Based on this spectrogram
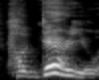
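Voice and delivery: loud, outraged burst; indignant turtle. Acted. Stubborn turtles protesting being put back, in an indignant burst. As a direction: voice an affronted turtle. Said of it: "they're gonna be like".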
